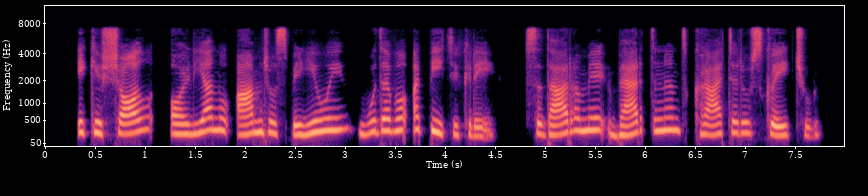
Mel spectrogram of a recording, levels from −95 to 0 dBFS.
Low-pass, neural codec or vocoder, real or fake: 7.2 kHz; codec, 16 kHz, 0.5 kbps, X-Codec, WavLM features, trained on Multilingual LibriSpeech; fake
